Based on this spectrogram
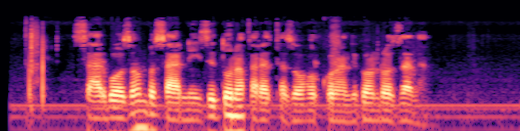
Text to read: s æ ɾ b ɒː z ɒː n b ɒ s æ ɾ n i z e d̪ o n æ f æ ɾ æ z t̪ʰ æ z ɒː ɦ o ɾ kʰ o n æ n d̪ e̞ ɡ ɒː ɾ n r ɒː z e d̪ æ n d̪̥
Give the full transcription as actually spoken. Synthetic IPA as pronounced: s æ ɾ b ɒː z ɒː n b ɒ s æ ɾ n i z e d̪ o n æ f æ ɾ æ z t̪ʰ æ z ɒː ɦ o ɾ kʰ o n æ n d̪ e̞ ɡ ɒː n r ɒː z æ d̪ æ n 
